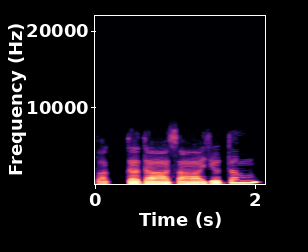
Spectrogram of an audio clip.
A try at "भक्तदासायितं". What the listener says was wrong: A third line, last word, Bhakta Dasa Yitam. You said Yutam. You have Yitam, right?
